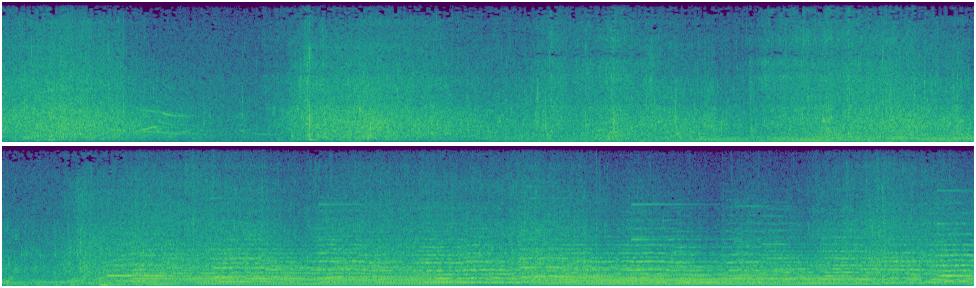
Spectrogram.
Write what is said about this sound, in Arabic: ونشطت الحركة في الميناء، وتحول الربان الهادئ إلى كتلة من الأعصاب المتوترة والصرخات المتتالية وقذائف الشتائم والأوامر التي راح يلقيها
